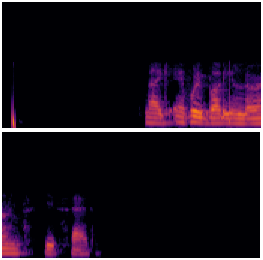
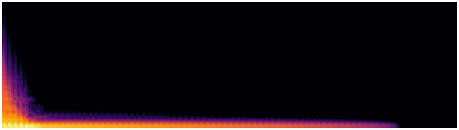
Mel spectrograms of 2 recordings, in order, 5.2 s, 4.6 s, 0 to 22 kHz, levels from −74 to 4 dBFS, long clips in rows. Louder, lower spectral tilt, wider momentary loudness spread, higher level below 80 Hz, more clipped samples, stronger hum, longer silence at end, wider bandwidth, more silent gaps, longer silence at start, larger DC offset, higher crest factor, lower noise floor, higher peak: second, -31 LUFS vs -16 LUFS; about the same, -11.5 dB/octave vs -10.5 dB/octave; second, 12 LU vs 25 LU; second, -60 dBFS vs -14 dBFS; second, under 0.1% vs 2%; second, none vs 50 Hz at -25 dBFS; first, 1.7 s vs 1.25 s; first, 3.9 kHz vs 2.7 kHz; neither; about the same, 0.1 s vs 0 s; neither; first, 22 dB vs 14 dB; first, -87 dBFS vs -47 dBFS; second, -12 dBFS vs 0 dBFS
